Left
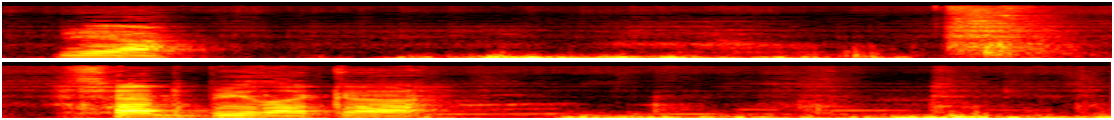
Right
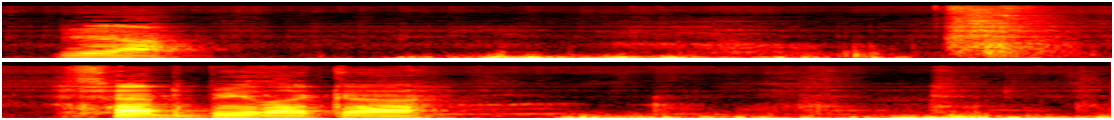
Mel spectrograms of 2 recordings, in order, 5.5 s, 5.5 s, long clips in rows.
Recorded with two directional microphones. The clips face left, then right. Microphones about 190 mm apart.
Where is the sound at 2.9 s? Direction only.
35° right (ahead or behind).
